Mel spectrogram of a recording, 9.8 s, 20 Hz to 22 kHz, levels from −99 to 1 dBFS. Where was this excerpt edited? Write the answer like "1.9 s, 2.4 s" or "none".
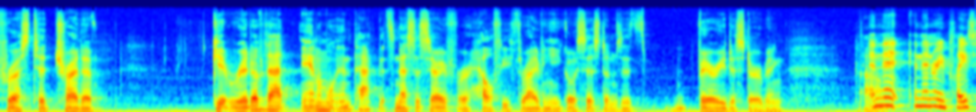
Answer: none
